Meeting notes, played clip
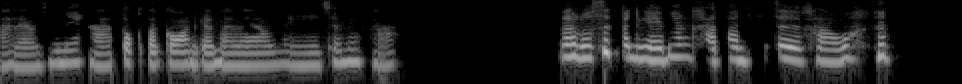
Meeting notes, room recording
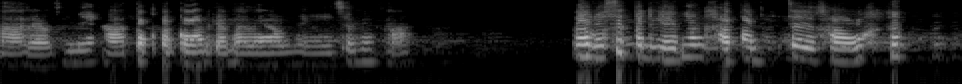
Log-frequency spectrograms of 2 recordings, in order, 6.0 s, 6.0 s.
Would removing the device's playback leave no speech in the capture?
Yes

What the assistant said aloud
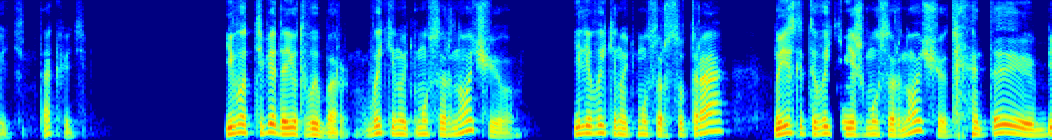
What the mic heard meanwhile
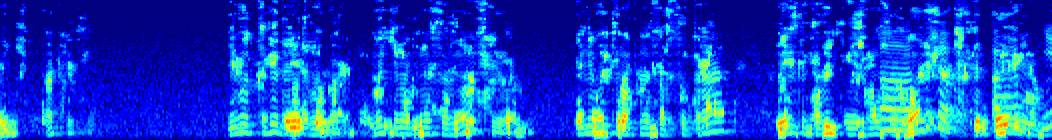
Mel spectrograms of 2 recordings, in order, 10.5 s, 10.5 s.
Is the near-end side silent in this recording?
No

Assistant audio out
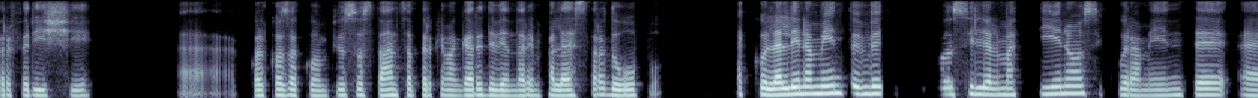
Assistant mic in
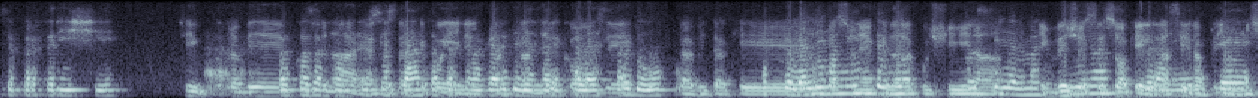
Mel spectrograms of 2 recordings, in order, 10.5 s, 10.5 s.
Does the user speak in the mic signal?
Yes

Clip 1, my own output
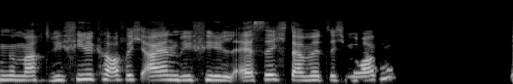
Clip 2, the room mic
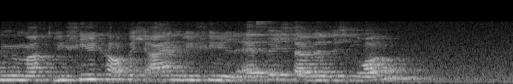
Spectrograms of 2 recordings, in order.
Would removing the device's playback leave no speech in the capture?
Yes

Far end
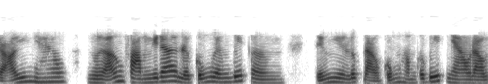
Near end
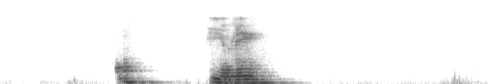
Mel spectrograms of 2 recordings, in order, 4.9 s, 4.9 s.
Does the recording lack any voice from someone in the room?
No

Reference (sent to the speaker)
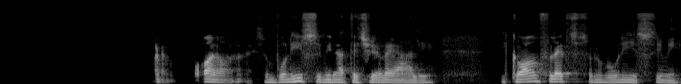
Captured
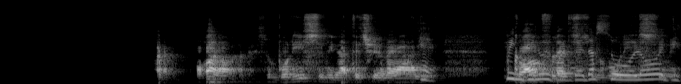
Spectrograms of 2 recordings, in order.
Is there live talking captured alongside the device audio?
Yes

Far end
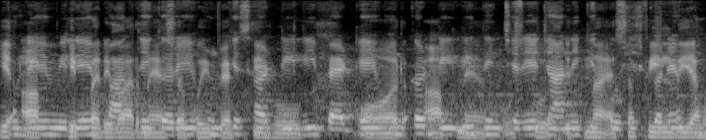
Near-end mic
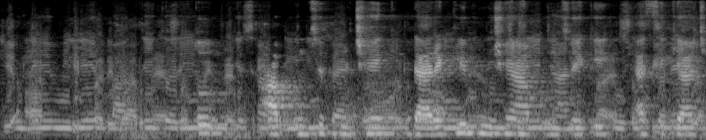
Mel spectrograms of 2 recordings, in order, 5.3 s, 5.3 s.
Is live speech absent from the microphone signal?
No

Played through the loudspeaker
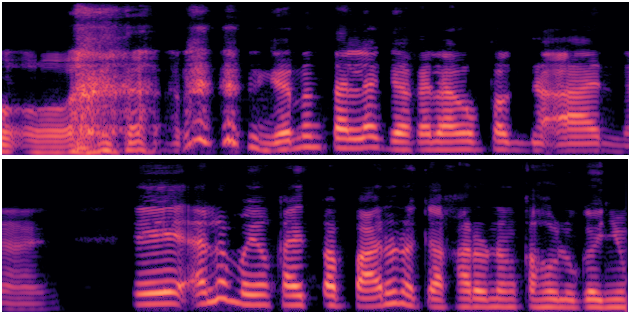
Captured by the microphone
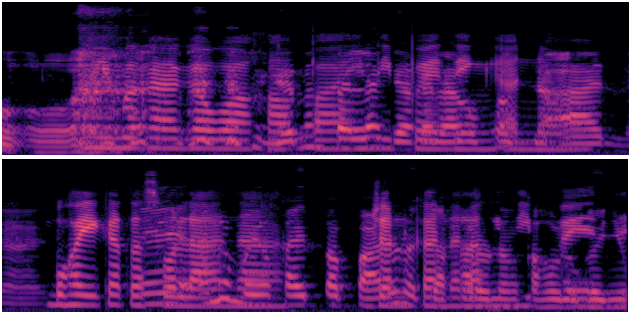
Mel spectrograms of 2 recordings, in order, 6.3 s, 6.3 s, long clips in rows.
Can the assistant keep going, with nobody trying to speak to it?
No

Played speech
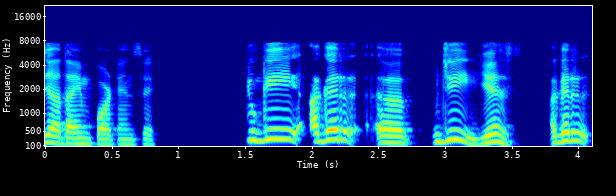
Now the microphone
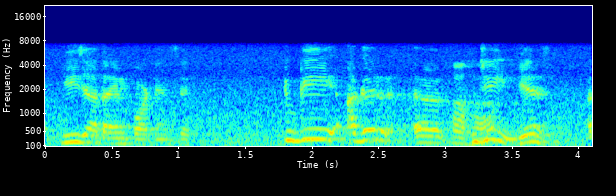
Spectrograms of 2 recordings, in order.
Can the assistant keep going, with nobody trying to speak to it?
No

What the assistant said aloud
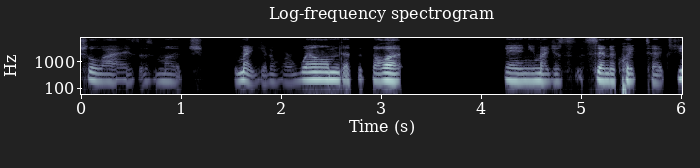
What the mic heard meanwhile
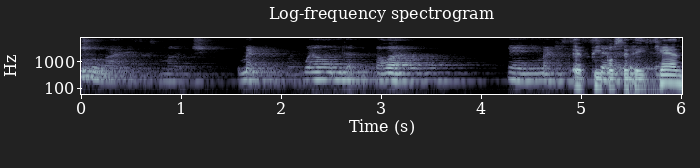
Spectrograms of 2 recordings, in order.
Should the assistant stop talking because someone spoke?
Yes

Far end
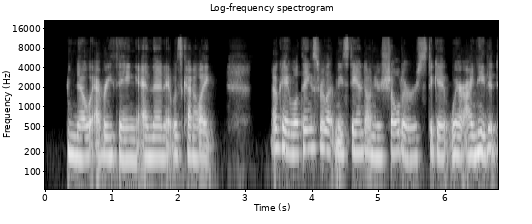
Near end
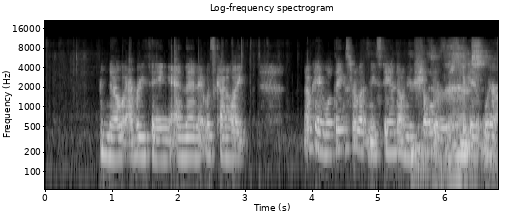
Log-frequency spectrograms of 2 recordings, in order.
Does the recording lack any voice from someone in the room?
No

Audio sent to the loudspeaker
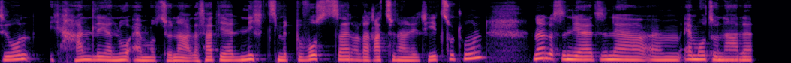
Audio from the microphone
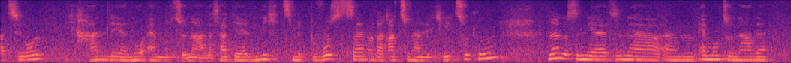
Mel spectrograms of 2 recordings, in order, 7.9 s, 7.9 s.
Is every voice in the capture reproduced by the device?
Yes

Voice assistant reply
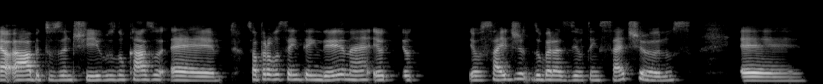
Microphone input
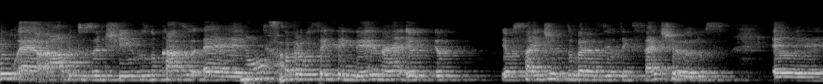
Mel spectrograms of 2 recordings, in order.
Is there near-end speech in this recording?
Yes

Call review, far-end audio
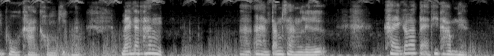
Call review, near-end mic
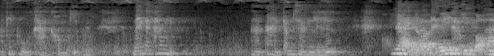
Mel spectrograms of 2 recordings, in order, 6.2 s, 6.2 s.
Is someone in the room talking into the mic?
Yes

